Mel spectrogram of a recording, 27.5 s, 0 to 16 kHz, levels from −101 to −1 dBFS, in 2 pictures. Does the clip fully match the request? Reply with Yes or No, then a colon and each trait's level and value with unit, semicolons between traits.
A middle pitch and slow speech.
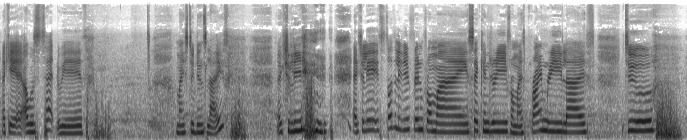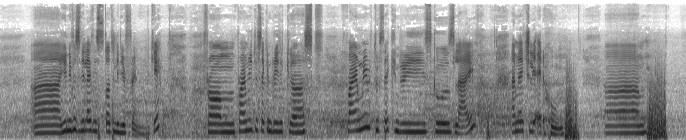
No: high, 225 Hz; slow, 95 wpm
